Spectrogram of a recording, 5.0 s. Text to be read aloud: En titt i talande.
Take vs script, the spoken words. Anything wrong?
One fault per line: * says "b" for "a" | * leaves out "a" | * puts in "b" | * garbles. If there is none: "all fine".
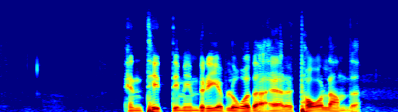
* puts in "min brevlåda är"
